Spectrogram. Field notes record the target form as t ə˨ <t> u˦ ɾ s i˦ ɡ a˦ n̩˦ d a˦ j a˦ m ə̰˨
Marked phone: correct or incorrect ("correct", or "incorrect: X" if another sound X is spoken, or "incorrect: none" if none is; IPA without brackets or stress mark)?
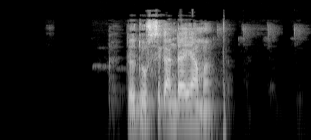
incorrect: d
